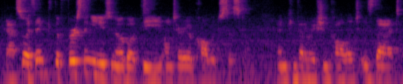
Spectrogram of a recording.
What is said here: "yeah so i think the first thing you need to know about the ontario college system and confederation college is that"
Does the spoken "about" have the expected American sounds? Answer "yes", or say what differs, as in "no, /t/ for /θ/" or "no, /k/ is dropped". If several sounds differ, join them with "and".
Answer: yes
